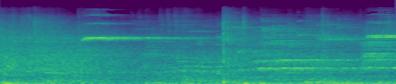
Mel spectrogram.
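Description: Sneakers squeak sharply on a hard court floor in a large echoing hall.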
